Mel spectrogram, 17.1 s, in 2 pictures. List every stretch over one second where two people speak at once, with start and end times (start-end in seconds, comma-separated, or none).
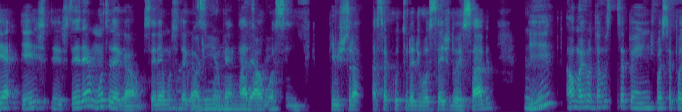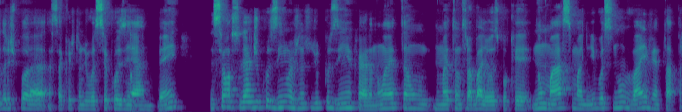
2.1-3.5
